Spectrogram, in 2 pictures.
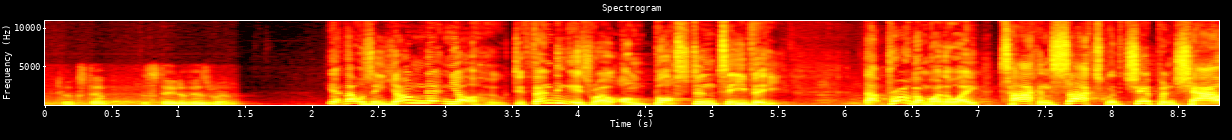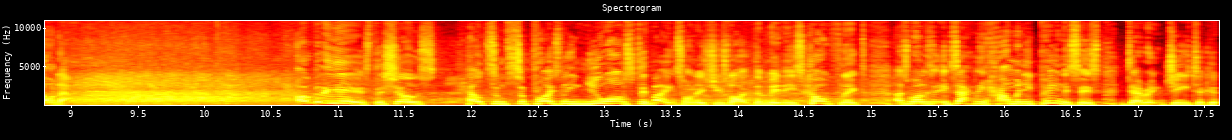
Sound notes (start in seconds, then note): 8.9 audience laughs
